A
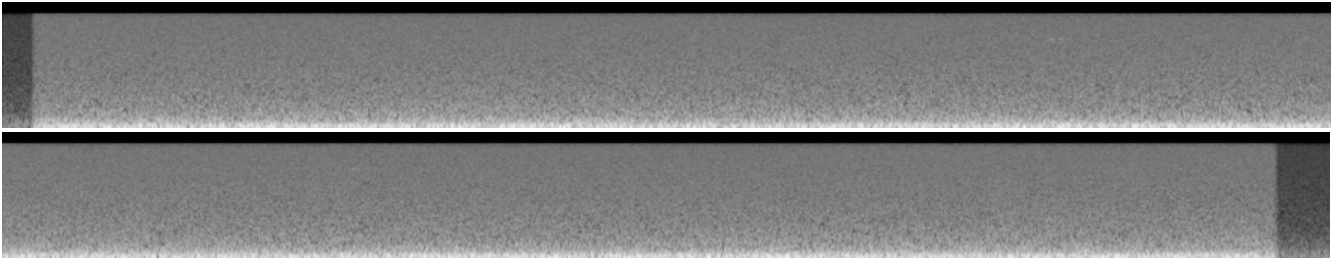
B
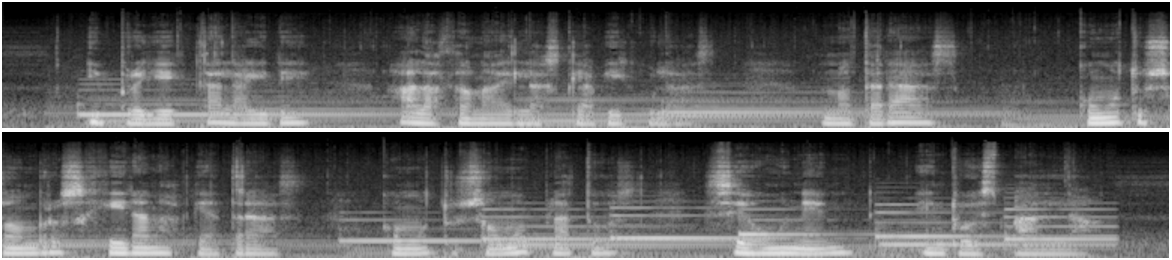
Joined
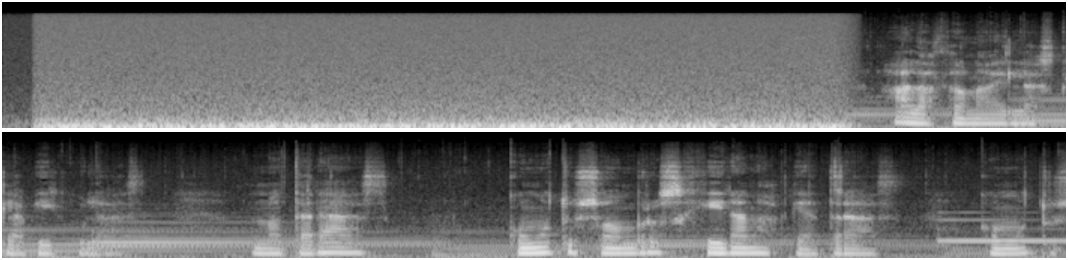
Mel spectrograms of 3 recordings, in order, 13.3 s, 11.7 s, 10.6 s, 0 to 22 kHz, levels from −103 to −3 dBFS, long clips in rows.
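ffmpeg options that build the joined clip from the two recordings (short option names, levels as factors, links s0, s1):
-filter_complex "[0:a]apad=whole_dur=10.64,atrim=end=10.64,atrim=end=4.3,asetpts=PTS-STARTPTS[s0];[1:a]atrim=start=1.69:end=8.17,asetpts=PTS-STARTPTS[s1];[s0][s1]acrossfade=d=0.14:c1=tri:c2=tri"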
